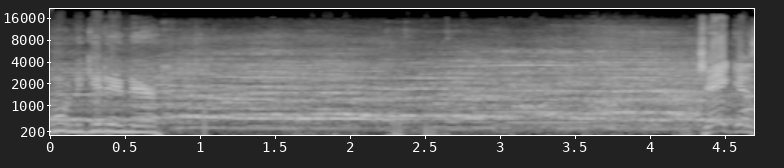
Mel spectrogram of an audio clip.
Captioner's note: crowd cheering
